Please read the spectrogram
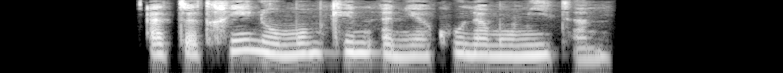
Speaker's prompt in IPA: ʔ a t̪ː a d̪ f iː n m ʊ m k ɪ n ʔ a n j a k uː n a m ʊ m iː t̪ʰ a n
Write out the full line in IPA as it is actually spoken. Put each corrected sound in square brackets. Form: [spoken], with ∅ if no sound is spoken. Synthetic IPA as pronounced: ʔ a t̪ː a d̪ [x] iː n m ʊ m k ɪ n ʔ a n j a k uː n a m ʊ m iː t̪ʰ a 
